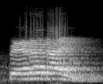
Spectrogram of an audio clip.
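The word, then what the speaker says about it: paradigm: पर जी साइलेंट है पैराडाइम पैराडाइम में जी के बाद एम आया है और यहां पर भी जी साइलेंट है तो इस तरह के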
